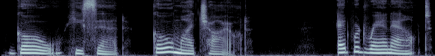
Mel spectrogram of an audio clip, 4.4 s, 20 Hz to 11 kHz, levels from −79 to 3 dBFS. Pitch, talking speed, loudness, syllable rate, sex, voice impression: 195 Hz, 125 wpm, -18 LUFS, 3.3 syllables/s, female, very feminine, slightly adult-like, very thin, slightly tensed, powerful, bright, soft, clear, fluent, raspy, cute, intellectual, very refreshing, sincere, slightly calm, slightly friendly, slightly reassuring, unique, slightly elegant, slightly wild, sweet, very lively, slightly kind, slightly intense, slightly sharp, light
